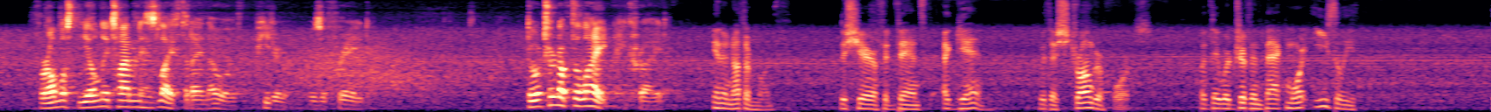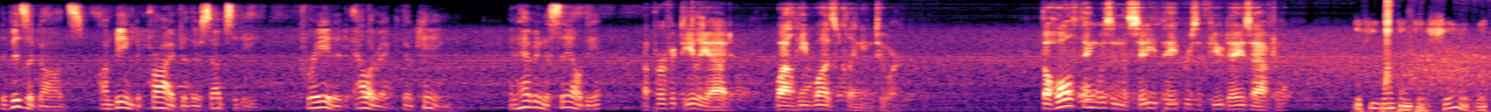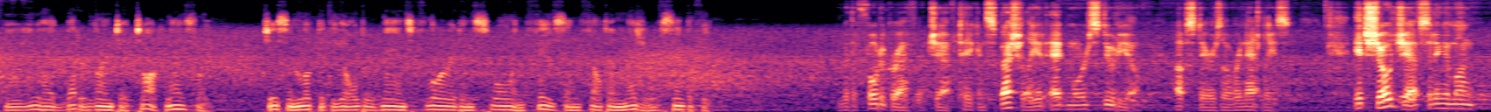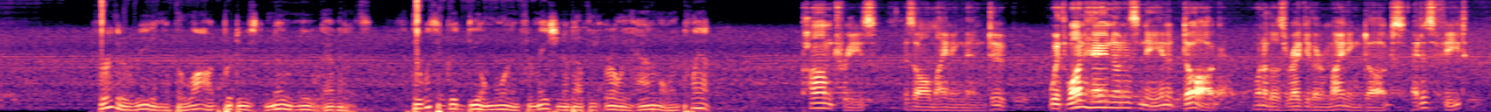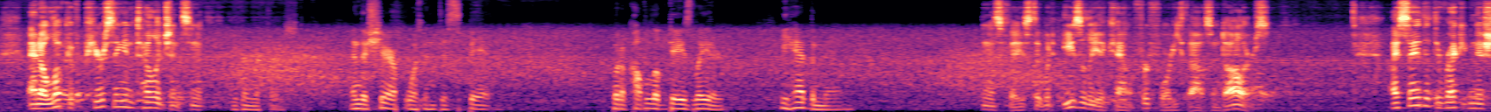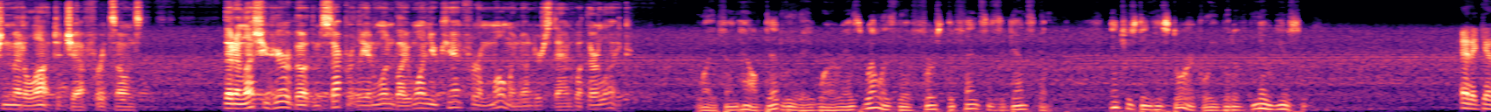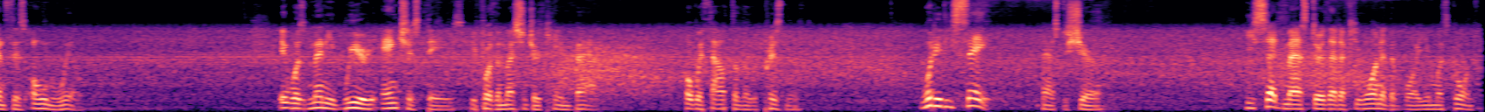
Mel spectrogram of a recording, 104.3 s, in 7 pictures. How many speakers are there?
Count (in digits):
5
